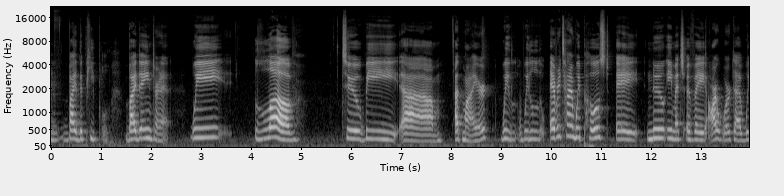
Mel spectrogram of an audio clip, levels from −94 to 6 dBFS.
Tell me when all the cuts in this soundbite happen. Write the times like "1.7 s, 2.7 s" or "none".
none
